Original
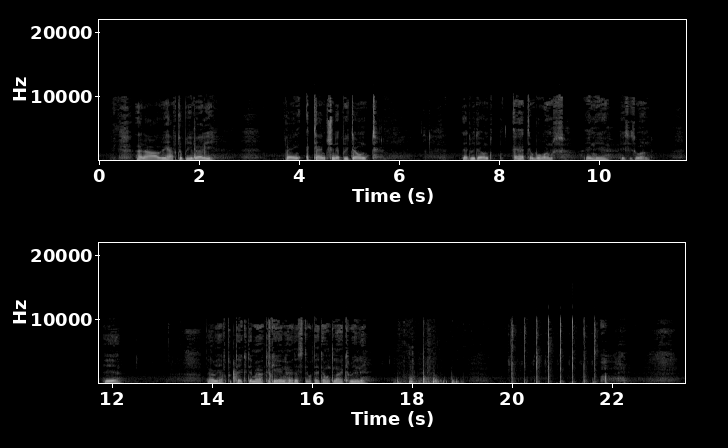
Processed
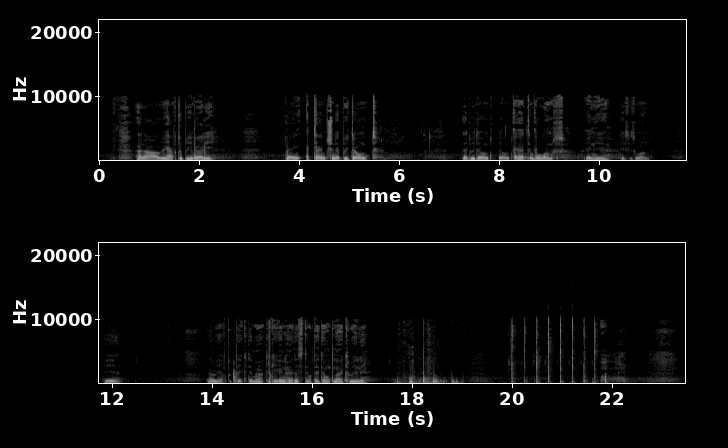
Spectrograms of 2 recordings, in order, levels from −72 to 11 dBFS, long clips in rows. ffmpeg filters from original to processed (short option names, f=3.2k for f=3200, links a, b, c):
-filter_complex "[0:a]asplit=2[a][b];[b]afade=t=in:st=7.58:d=0.01,afade=t=out:st=8.34:d=0.01,aecho=0:1:420|840|1260|1680:0.562341|0.168702|0.0506107|0.0151832[c];[a][c]amix=inputs=2:normalize=0,asettb=1/sr,asplit=3[d][e][f];[d]atrim=end=10.494[g];[e]atrim=start=10.49:end=15.34,asetpts=PTS-STARTPTS,afade=t=in:d=0.004:c=qsin,afade=t=out:st=4.846:d=0.004:c=qsin,flanger=delay=4.4:depth=3.2:regen=55:speed=1.8:shape=sinusoidal[h];[f]atrim=start=15.336[i];[g][h]acrossfade=d=0.004:c1=hsin:c2=qsin[j];[j][i]acrossfade=d=0.004:c1=qsin:c2=hsin"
